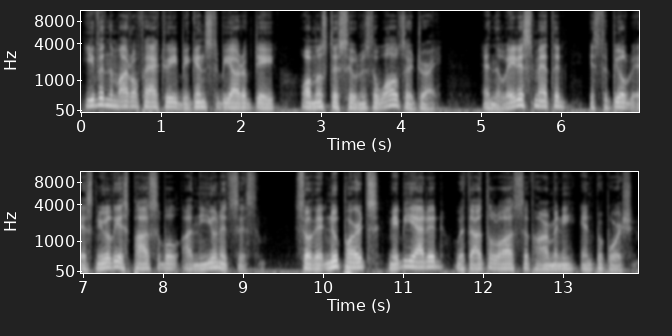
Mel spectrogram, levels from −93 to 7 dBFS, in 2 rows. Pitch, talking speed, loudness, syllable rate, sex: 105 Hz, 200 wpm, -21 LUFS, 5.5 syllables/s, male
